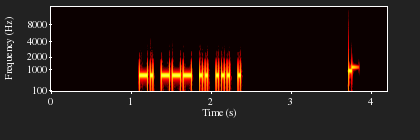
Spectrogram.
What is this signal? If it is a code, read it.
Morse code, heard as a keyed tone, about 34 wpm, 700 Hz. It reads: NOISE
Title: Top 1501-1750 Words 35wpm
